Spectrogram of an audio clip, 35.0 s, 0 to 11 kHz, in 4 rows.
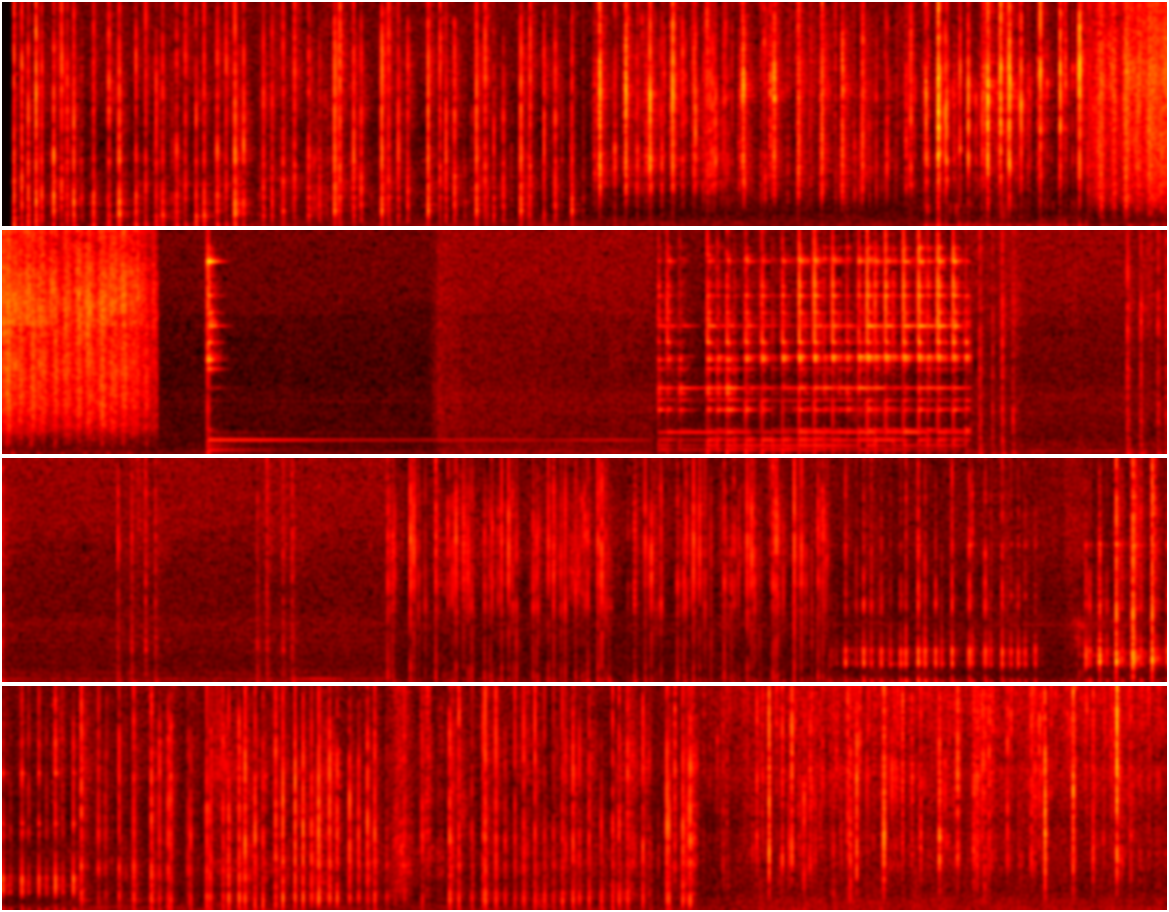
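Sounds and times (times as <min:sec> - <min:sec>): crisp tapping and clicking: 0:00.1 - 0:09.9, 0:19.4 - 0:34.9
ringing tones: 0:10.3 - 0:16.0.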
